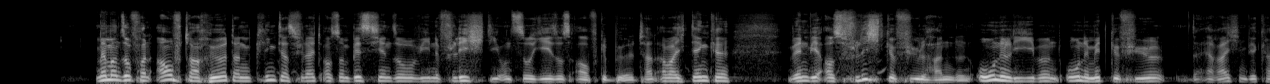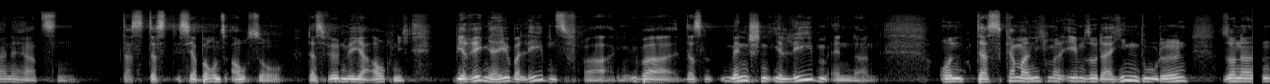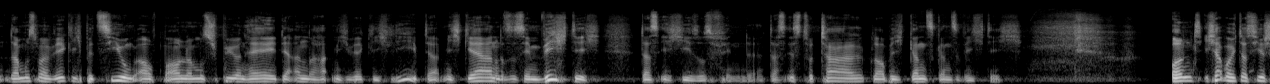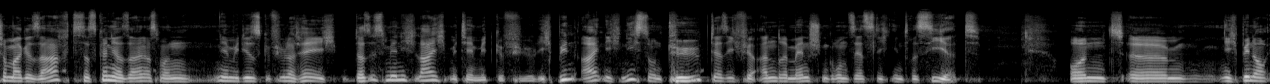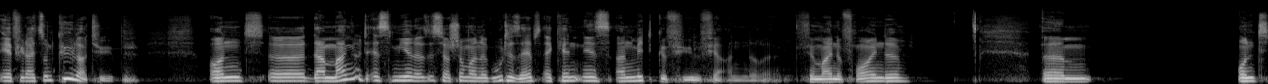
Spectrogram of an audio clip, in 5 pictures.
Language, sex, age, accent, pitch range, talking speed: German, male, 40-59, German, 135-190 Hz, 180 wpm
